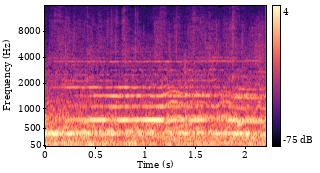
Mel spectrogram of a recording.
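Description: Asr call to prayer (adhan) chanted by a muezzin over the mosque's loudspeakers, the voice held on one long note that wavers slightly in pitch.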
